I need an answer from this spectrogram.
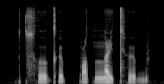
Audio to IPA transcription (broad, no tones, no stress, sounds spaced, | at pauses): t͡sʰ o kʼ ɵ pː a tˤ n i tʰ ɵ b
